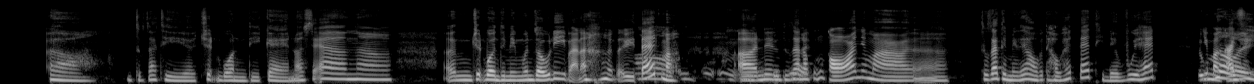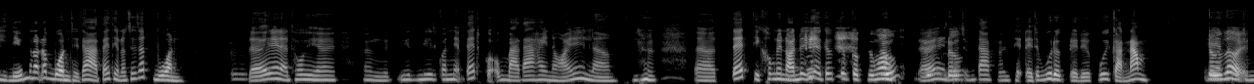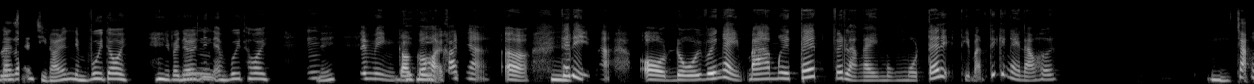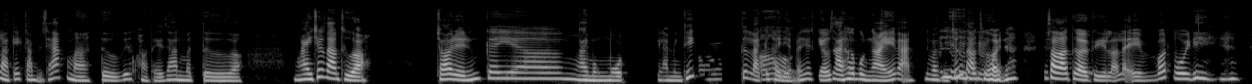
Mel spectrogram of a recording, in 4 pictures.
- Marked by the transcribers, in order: tapping; static; laughing while speaking: "ạ"; distorted speech; chuckle; laugh; chuckle; mechanical hum; other background noise; laugh; laughing while speaking: "thừa nhé"; laughing while speaking: "đi"; chuckle
- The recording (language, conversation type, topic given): Vietnamese, podcast, Kỷ ức Tết nào khiến bạn nhớ nhất?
